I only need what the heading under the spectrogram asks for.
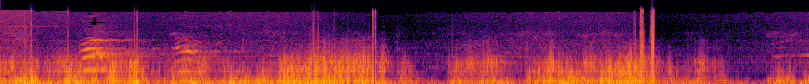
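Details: Several dogs at an adoption center barking loudly in front of a TV crew; dense, overlapping harsh barks and yelps in rapid bursts, with a brief high whine.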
